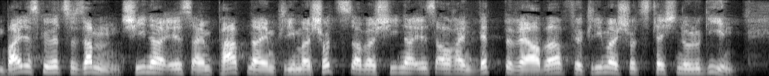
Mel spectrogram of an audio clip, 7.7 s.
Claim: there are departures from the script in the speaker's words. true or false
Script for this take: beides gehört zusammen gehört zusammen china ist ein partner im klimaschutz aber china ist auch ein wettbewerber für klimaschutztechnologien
true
